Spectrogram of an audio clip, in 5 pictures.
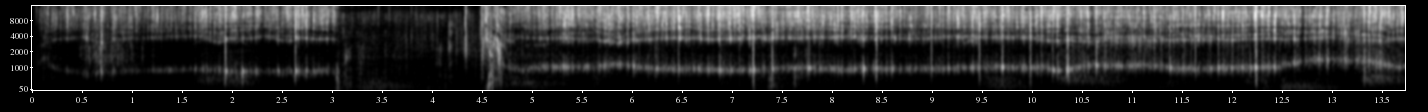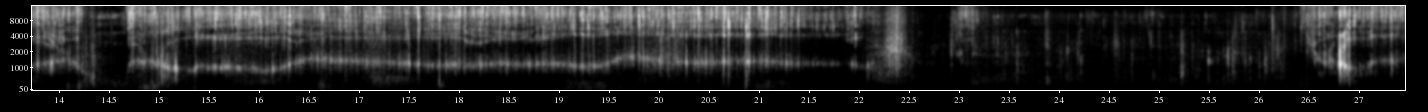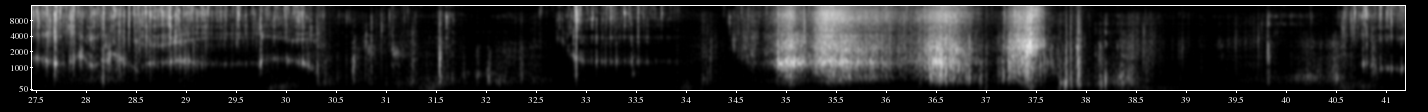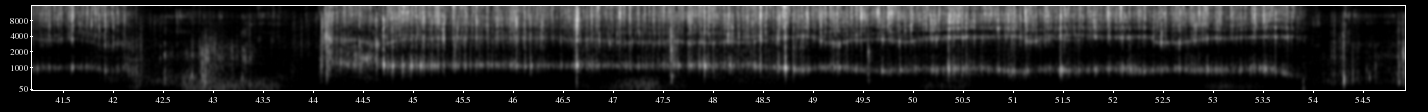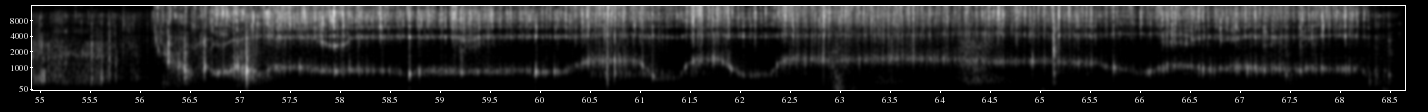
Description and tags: Crackling Chewinggum in a mouth of a child. More pouring out of the paperbag into the mouth at the middle of recording with chewing. Different mouth formants.
Without compression.
Only cut low end at about 500Hz to take away a little bit of breathing and denoised some backgroundnoise for more direct sound.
